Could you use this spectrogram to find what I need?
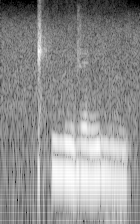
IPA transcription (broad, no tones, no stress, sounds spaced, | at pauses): ǁʰ ɯ ŋ ɖ ɛ ŋ ɯ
